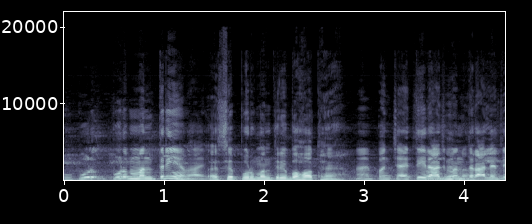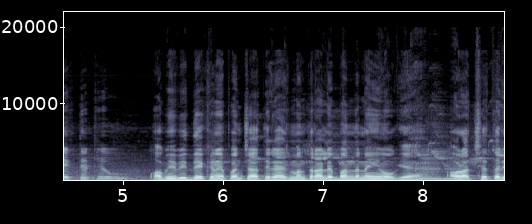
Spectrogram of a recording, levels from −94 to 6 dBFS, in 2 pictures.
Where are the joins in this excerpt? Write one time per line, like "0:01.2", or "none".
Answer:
none

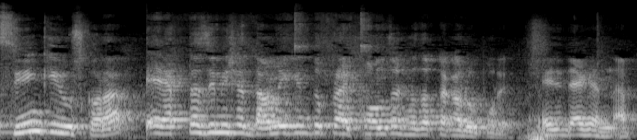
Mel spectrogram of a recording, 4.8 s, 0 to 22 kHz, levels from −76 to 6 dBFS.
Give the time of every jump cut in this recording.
0:01.1
0:03.9

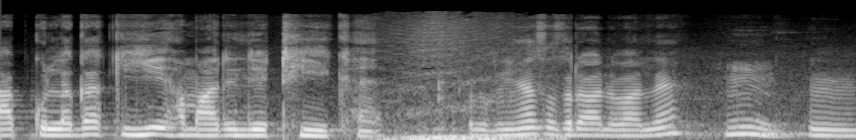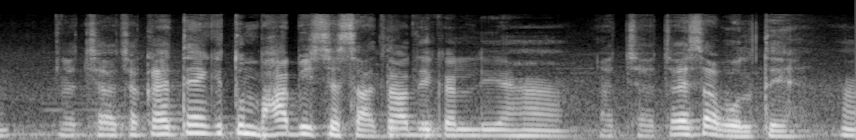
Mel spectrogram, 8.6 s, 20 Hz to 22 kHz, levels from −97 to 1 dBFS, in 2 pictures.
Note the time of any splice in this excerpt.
0:02.4

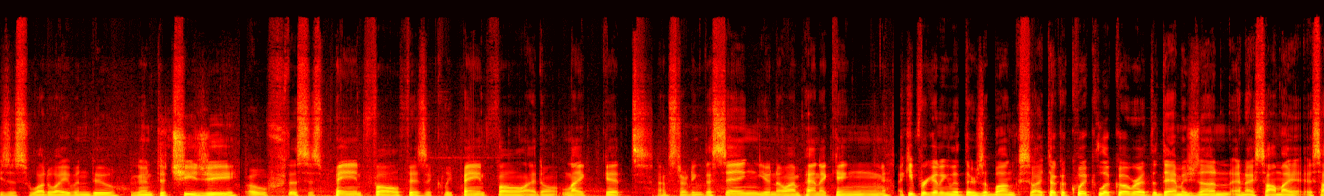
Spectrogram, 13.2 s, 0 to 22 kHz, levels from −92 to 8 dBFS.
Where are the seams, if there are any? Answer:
0:02.4
0:08.9

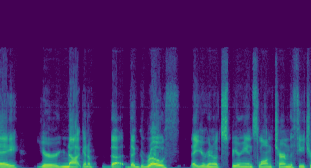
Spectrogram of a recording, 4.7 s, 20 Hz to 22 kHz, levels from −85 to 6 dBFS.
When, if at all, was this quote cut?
none

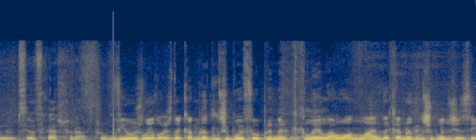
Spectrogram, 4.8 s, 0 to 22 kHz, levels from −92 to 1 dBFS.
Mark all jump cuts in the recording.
0:01.2

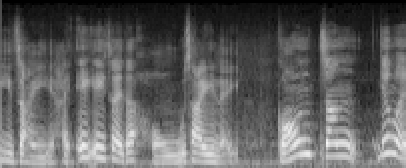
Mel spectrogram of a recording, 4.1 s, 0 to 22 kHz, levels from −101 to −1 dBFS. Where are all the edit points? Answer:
none

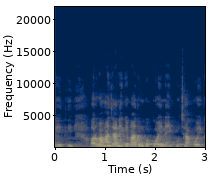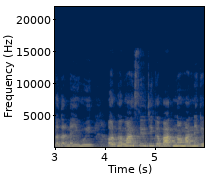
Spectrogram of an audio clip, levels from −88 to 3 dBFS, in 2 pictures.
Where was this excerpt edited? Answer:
0:04.0

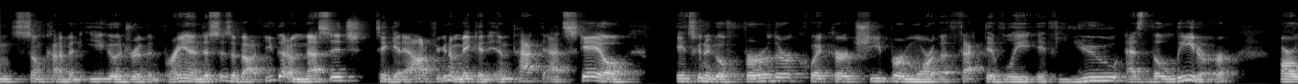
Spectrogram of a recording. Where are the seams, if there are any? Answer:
none

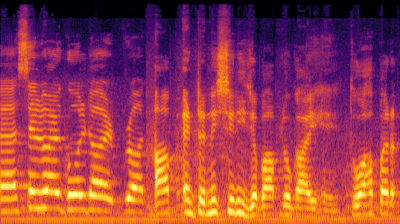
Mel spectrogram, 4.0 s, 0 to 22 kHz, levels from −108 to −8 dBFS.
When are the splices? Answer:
0:01.5

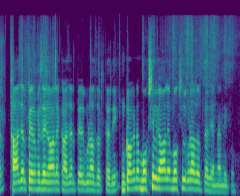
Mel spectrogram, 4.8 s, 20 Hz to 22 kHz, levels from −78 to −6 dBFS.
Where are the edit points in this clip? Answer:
none

